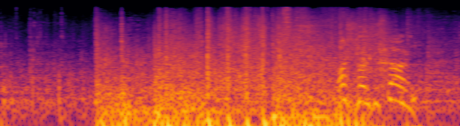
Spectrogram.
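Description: An automatic rifle fires a loud burst.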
